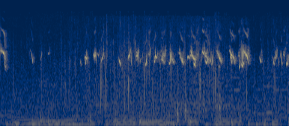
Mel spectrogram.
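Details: Chicks peep, scattered at first and then in a busy stretch of rapid, high, falling notes from several birds, with a faint low musical hum underneath.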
